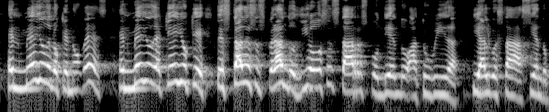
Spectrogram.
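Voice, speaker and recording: Male pastor, very high voice, earnest and repetitive, mixes personal stories into the sermon. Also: darkish tone. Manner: earnest, repeats phrases and asks the listener questions.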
